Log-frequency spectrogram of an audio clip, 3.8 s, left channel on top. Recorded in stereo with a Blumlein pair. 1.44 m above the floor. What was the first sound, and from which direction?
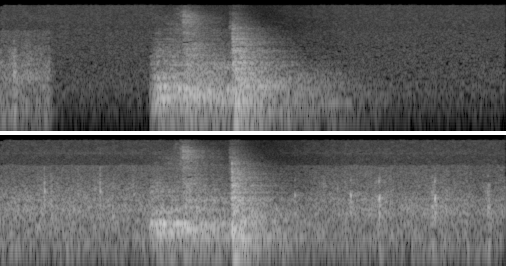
A drawer, 60° right.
